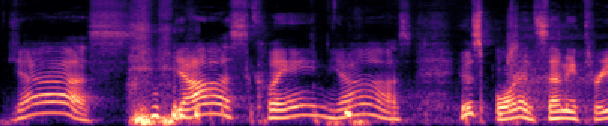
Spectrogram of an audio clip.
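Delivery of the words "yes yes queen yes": playful gushing. Real, not acted. Gushing over handsome actor.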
